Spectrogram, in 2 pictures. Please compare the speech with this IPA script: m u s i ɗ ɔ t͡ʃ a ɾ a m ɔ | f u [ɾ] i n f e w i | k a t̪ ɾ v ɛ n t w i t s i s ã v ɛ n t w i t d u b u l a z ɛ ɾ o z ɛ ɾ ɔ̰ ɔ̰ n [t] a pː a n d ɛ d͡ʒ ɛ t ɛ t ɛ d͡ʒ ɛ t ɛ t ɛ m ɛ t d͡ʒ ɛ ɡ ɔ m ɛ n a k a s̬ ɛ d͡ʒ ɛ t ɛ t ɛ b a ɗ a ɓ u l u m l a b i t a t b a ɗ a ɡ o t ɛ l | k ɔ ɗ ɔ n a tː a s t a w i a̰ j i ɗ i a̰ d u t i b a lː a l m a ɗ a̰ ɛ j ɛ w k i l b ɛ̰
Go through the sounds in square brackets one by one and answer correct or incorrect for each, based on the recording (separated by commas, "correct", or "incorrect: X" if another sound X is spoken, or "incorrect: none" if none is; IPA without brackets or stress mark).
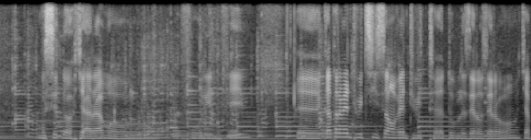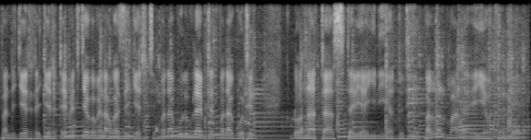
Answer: correct, incorrect: t͡ʃ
